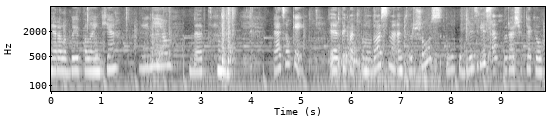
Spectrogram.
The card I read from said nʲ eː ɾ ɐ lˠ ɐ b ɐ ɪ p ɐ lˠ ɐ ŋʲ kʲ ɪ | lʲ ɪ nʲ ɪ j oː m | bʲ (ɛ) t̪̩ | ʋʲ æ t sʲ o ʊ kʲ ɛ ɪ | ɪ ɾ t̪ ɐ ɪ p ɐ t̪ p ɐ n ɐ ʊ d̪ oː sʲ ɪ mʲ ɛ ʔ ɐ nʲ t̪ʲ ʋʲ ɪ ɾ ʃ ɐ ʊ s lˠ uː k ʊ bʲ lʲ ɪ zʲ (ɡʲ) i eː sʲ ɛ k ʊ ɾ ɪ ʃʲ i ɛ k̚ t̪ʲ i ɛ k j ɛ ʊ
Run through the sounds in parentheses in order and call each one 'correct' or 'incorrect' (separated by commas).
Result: correct, correct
